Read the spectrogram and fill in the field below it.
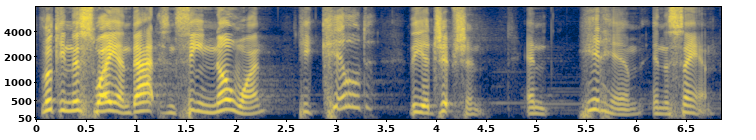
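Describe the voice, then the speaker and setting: A young man preaching a lively sermon as pastor, acting out Bible figures in modern slang. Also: high-pitched, unhurried, soft background music.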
